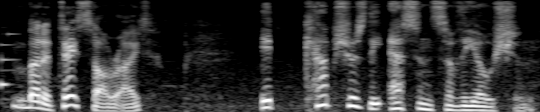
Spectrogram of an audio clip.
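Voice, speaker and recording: An actor playing a refined young nobleman in a video game, speaking in a measured, urbane, quietly playful manner. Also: medium pitch, wildly swooping pitch, background noise. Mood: calm, reflective. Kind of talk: video game character acting. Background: game music.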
